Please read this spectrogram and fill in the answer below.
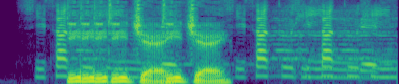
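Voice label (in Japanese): DJの言い方（男性）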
